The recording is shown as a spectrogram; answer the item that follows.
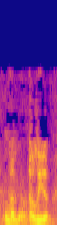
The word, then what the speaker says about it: Alito: You know, I read in the newspaper that the other day, how these menavolim put that Judge Alito, is that how you say his name? I never heard it. I only saw it in the paper. – Alito.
